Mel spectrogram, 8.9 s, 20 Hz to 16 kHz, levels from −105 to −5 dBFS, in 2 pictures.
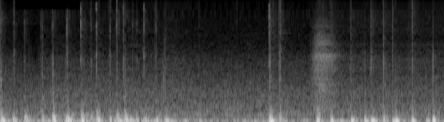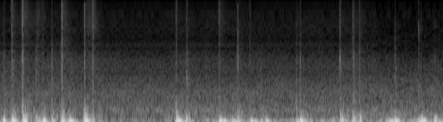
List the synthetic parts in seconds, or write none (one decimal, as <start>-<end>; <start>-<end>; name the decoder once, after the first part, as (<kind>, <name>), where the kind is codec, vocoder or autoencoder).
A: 3.1-8.2 (autoencoder, DAC-VAE)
